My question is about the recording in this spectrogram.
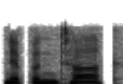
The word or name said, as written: nip and tuck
